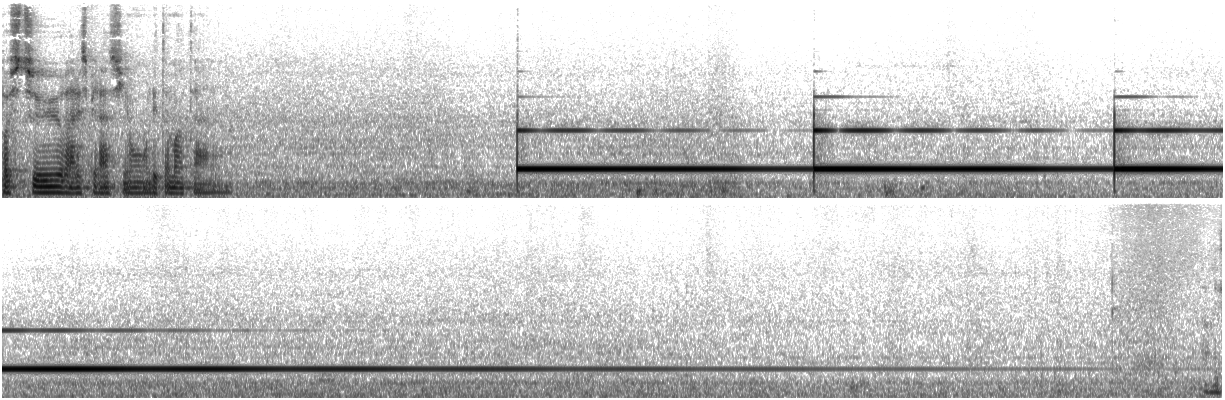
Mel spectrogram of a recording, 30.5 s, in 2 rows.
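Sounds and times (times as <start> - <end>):
speech: 0.0 - 2.8
meditation bell ringing: 6.4 - 28.8.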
